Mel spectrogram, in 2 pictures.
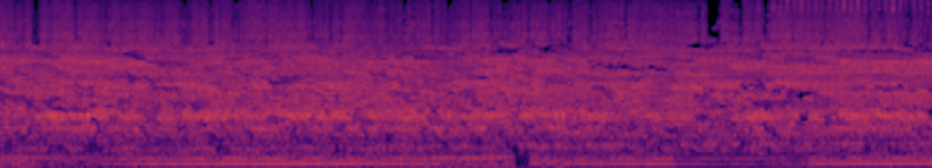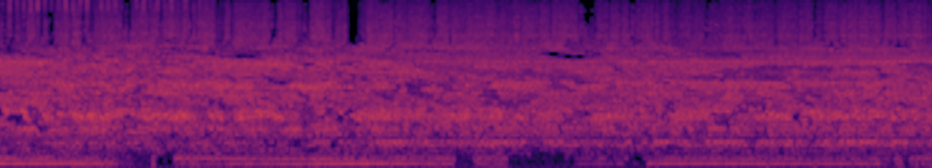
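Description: A tractor engine hums steadily as it drives along.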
